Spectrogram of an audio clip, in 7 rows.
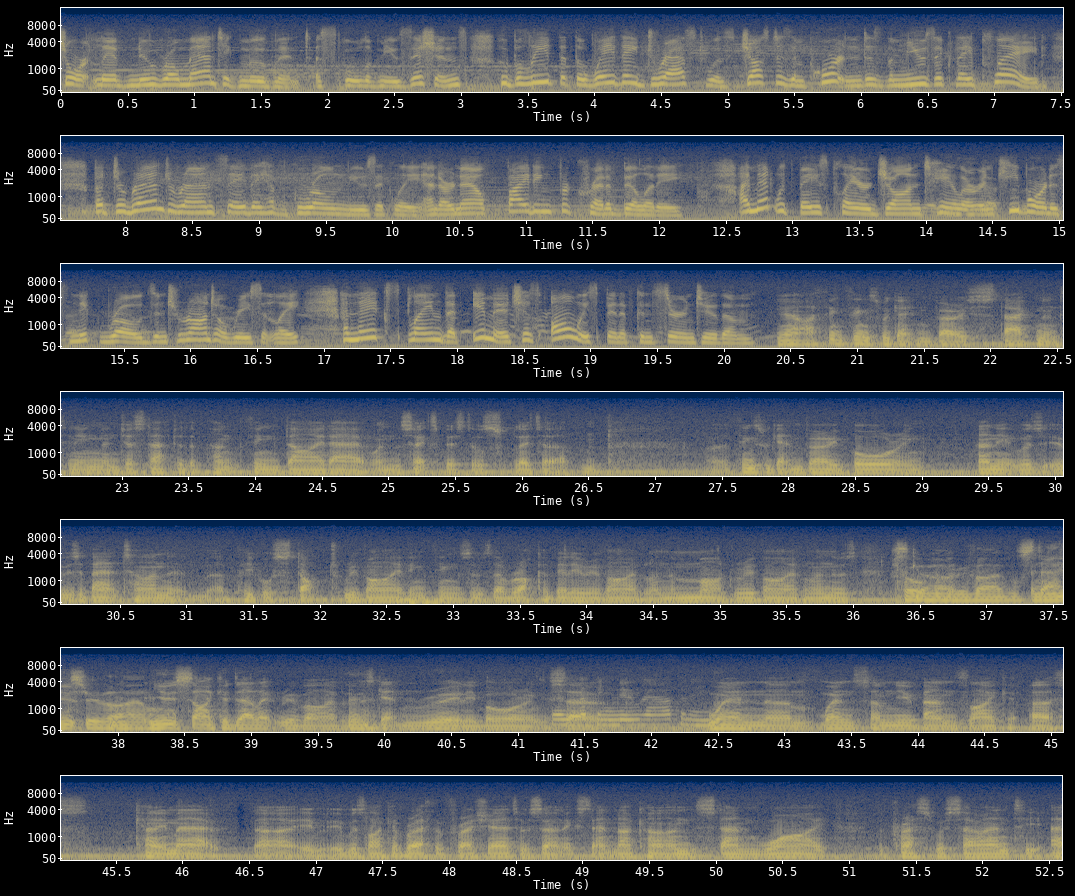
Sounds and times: Speech: 0:12.6 - 0:26.6, 0:27.4 - 0:52.5.

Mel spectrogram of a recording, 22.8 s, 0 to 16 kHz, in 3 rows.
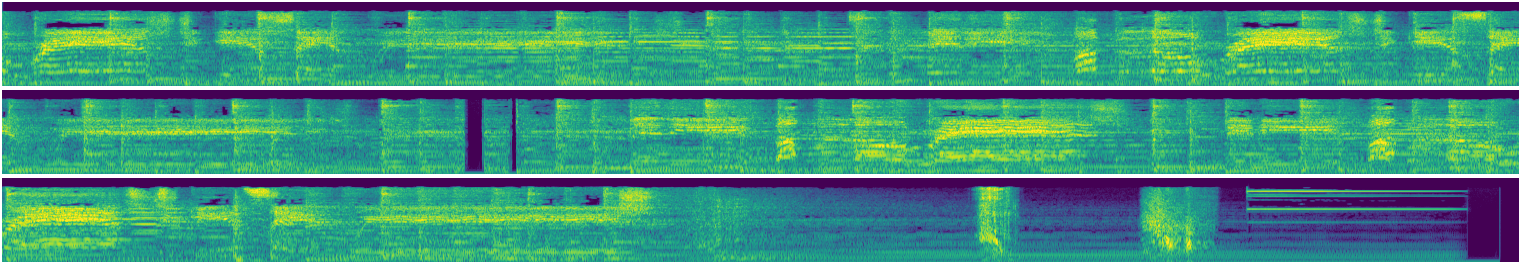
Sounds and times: Music: 0:00.0 - 0:21.4.

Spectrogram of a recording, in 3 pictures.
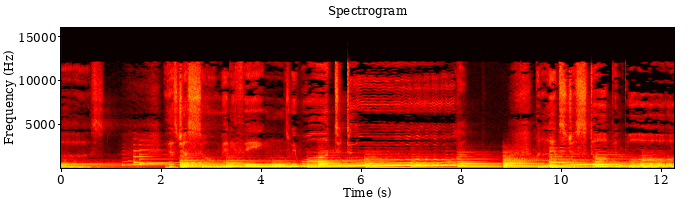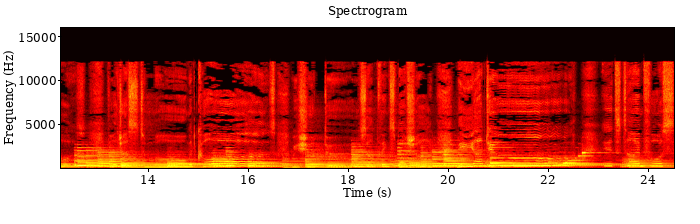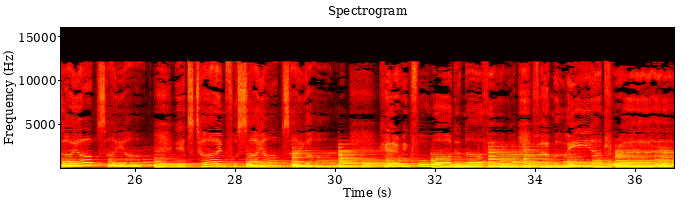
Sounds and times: Music: 0:00.0 - 0:36.7.

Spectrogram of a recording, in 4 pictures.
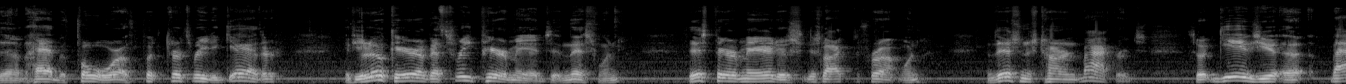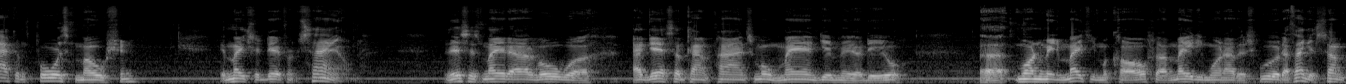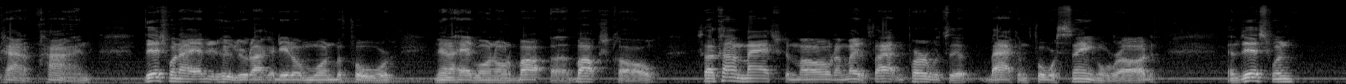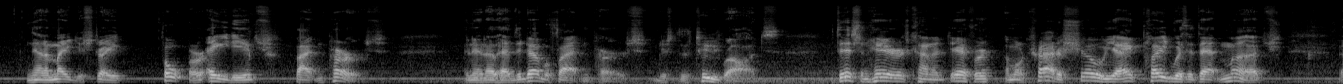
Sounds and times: Speech: 0:00.0 - 0:02.8, 0:03.4 - 0:06.3, 0:06.9 - 0:09.3, 0:09.9 - 0:14.9, 0:15.7 - 0:17.1, 0:17.9 - 0:22.6, 0:23.2 - 0:38.6, 0:39.2 - 0:39.9, 0:40.6 - 0:44.3, 0:45.0 - 0:48.2, 0:48.8 - 0:53.2.

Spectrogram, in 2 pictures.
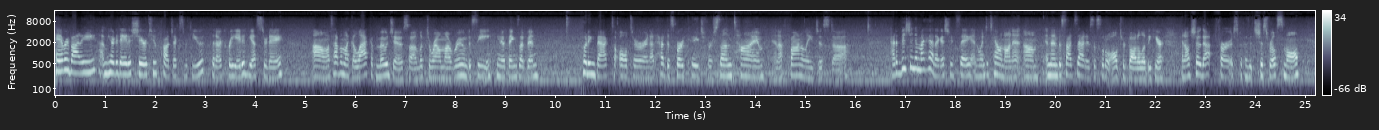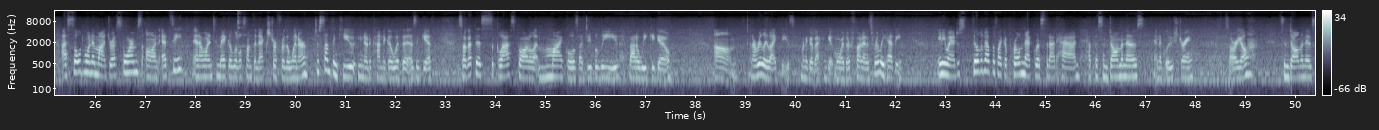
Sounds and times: Speech: 0:00.0 - 0:37.6, 0:38.2 - 0:50.4.

